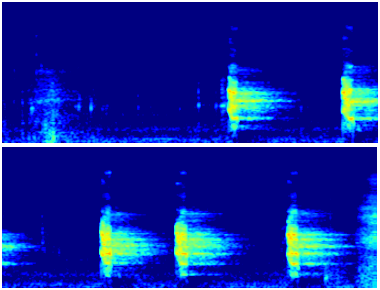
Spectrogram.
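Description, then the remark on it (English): Five sharp, raspy turkey calls burst out loud in an uneven sequence, similar to a yelp but much more aggressive, each call hard-edged before trailing off, with no talking. “Now that does sound similar to a yelp, but it's much more aggressive.”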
